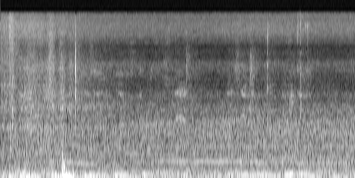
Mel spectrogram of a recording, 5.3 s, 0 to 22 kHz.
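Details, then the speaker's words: Nissan Pulsar 1.2-litre petrol, cold start with the AC off: low, steady idle with an even beat and no hunting; the rpm fluctuation appears with AC on, which the dealer blames on compressor load. "i did a cold start this morning with the ac off and yeah the engine ran smoothly see for yourself"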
